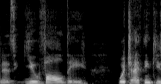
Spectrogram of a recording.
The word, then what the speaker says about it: Uvalde: seen people say like Uvalde Uvalde and it's like I know it looks like it's supposed to be pronounced Uvalde but it's Uvaldi and I've been seeing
